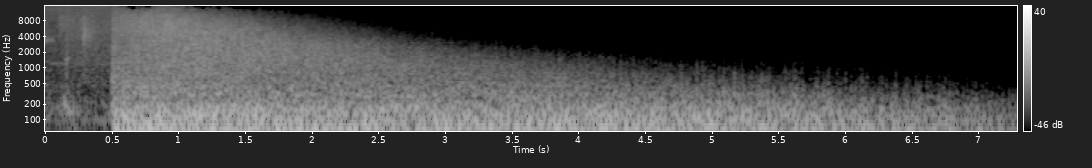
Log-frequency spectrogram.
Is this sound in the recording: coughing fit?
no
